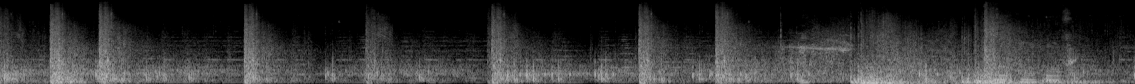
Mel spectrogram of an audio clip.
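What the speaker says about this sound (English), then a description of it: "That's the artillery." Artillery fire in the trench-warfare video game All Quiet in the Trenches: a series of heavy, booming blasts at irregular intervals, each with a sharp onset and rumbling tail. Some blasts overlap scattered smaller crackles.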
